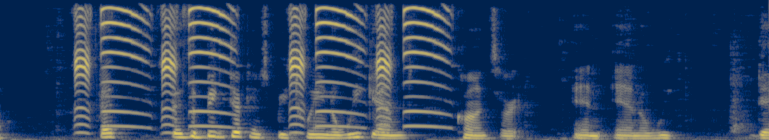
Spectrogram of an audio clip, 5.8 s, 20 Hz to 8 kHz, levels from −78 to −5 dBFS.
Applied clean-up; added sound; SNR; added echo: classical method log-MMSE.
